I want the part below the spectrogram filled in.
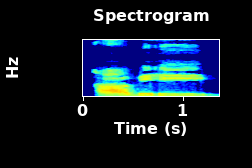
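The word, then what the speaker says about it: هذه: And even though you can't see a mad after the letter ha, it is pronounced. So over here you say, there's a mad over here that you can't see, alif, ha, di, e. This is the pronunciation.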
